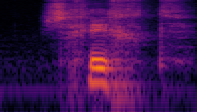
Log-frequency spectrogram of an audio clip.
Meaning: 1. dart, arrow, bolt 2. beam of light, flash 3. cincinnus, scorpioid cyme
- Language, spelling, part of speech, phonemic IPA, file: Dutch, schicht, noun, /sxɪxt/, Nl-schicht.ogg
